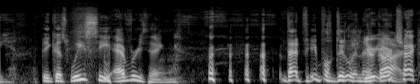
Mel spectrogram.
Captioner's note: chuckling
